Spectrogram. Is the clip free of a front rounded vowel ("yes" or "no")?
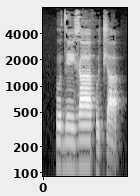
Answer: yes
